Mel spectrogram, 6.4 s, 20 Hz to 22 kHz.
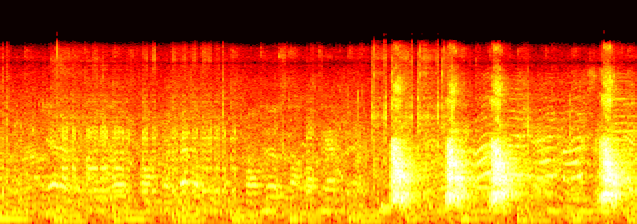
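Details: Kuvasz barks recorded at the fifth club show held in Kishegyes (Mali Iđoš) in 2017: quiet voices at first, then four forceful, evenly spaced barks in the last two and a half seconds.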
